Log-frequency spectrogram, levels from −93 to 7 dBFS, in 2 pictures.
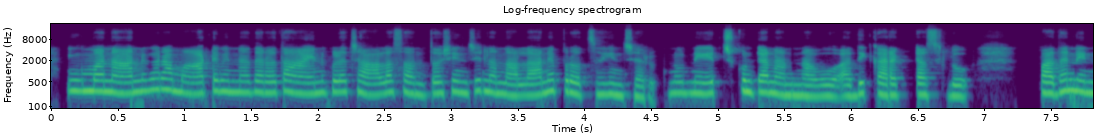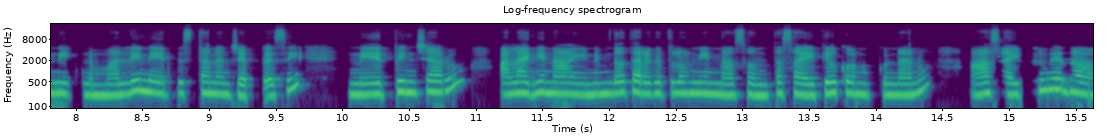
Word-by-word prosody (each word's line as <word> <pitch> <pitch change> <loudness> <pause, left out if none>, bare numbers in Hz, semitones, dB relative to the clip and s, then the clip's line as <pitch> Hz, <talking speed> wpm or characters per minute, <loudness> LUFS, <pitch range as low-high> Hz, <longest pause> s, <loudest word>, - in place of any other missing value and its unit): ఇంక 275 - 0
మా 270 - +6
నాన్నగారు 270 +6 +2
ఆ - - 0
మాట 235 +1 +1
విన్న 255 -1 -1
తర్వాత 245 +1 -1
ఆయన 230 +1 0
కూడా 260 0 +1
చాలా 225 +2 +1
సంతోషించి 240 +3 -2
నన్నలానే 215 +2 0
ప్రోత్సహించారు. 220 - -2
"నువ్వు 240 0 -4
నేర్చుకుంటానన్నావు 230 -5 +1
అది 225 +4 0
కరెక్ట్ 215 0 +1
అసలు. 200 -2 -3 0.6
పద 240 +1 +4
నేను 250 -3 +2
నీకునే 220 -2 -3
మళ్ళీ 225 +6 +2
నేర్పిస్తానని" 235 -1 -1
చెప్పేసి 200 - -1 0.5
నేర్పించారు. 255 - +2 0.4
అలాగే 245 +1 +3
నా 235 - +3 0.2
ఎనిమిదో 235 +2 0
తరగతిలో 235 0 0
నేను 230 -1 0
నా - - 0
సొంత 210 0 -2
సైకిల్ 225 +3 +3
కొనుక్కున్నాను. 220 +2 -1 0.4
ఆ - - +5
సైకిల్ 230 +6 -1
మీద 270 -4 +2
235 Hz, 140 wpm, -24 LUFS, 215-250 Hz, 0.6 s, మా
